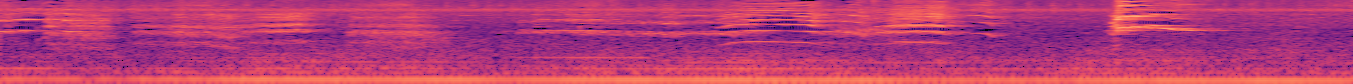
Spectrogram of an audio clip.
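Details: Lorikeets at a feeding cafe, jittery after a peregrine falcon attack earlier this week, give a busy overlapping run of sharp, harmonic squeals and rising-falling screeches from several birds, with a steady low mechanical hum throughout.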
